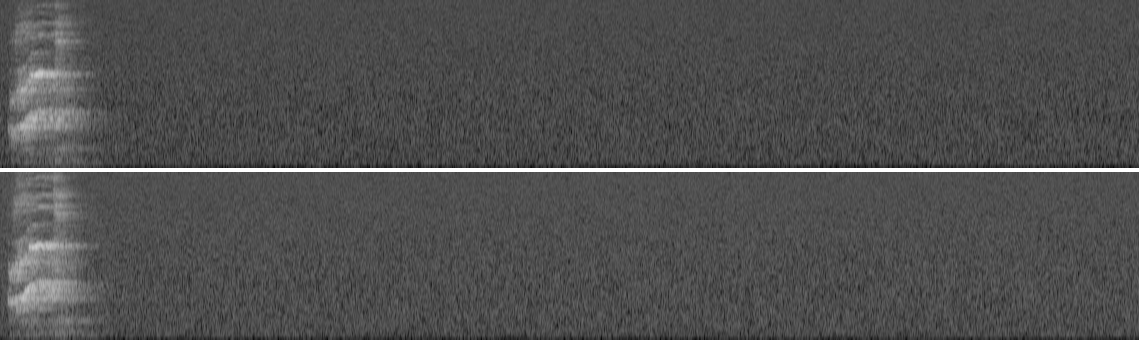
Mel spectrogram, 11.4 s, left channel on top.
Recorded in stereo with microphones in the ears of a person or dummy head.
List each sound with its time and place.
0.1 s a cat meowing: 50° right (ahead or behind), 5.5 m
